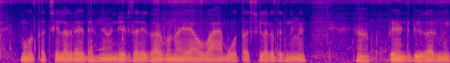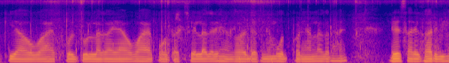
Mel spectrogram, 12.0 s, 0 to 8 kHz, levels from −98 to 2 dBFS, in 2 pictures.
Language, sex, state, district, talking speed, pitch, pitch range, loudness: Hindi, male, Bihar, Begusarai, 255 wpm, 105 Hz, 105-110 Hz, -33 LUFS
